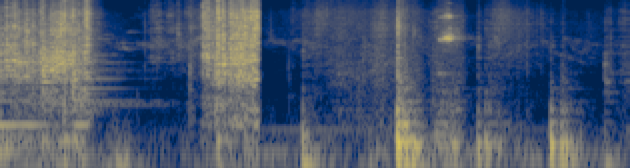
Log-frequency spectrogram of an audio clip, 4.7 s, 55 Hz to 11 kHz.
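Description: A metal exhaust downpipe (the stock 300ZX downpipe) being handled and offered up under the car for a test fit. Two long scrapes come in the first two seconds, then a few sharp metallic knocks.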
